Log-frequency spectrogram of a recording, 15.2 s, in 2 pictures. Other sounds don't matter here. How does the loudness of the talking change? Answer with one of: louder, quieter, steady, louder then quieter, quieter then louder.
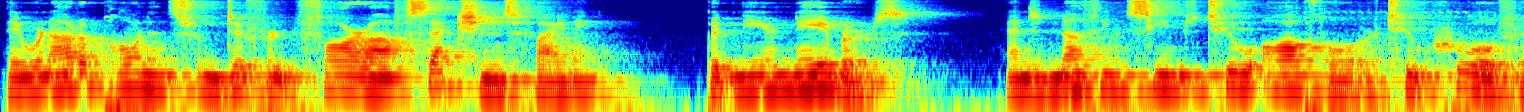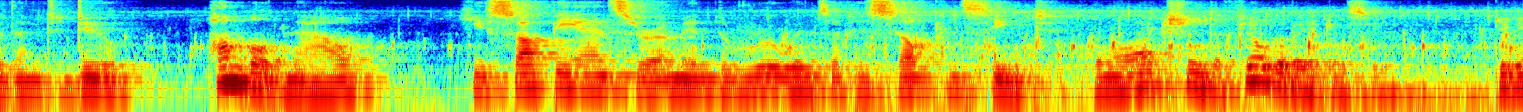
steady.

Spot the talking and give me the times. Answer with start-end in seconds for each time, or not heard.
0.0-15.1.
